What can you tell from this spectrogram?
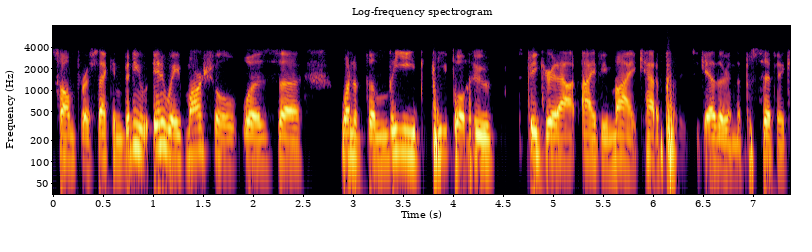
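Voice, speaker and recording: A man at medium pitch talks at a very fast pace. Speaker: historian. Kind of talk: webinar lecture. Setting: online webinar.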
